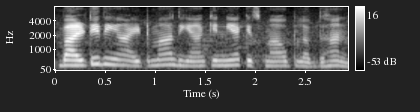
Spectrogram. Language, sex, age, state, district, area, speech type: Punjabi, female, 18-30, Punjab, Ludhiana, rural, read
